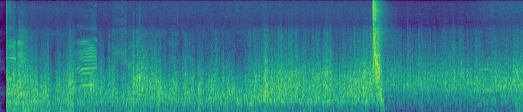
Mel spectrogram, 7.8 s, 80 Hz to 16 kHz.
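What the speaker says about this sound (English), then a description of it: "We'll give you a quick look now at a slug versus a watermelon." Axor Bushpig XT12 shotgun firing a slug into a watermelon outdoors, one sharp loud report near the end ringing out over steady wind noise on the microphone, with no talk.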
